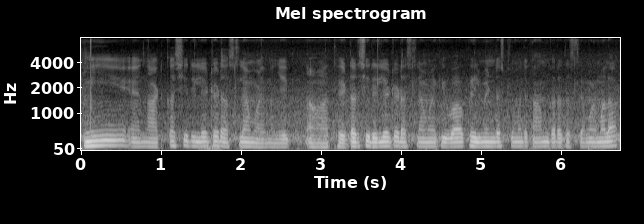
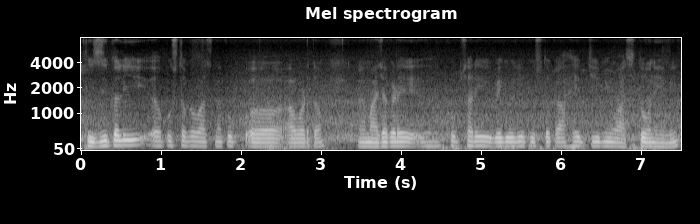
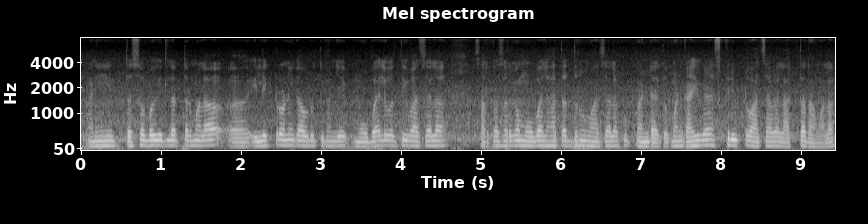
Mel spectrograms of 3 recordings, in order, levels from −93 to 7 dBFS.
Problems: constant background noise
